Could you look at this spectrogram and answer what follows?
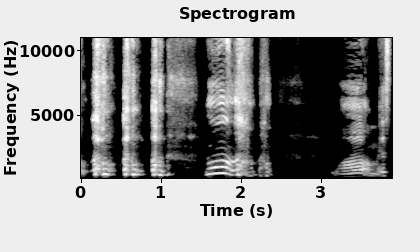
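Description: A storyteller voices a child character coughing in a run of short, bursty coughs with moaning, throat-clearing sounds between them, close and loud. The voice imitates the cough.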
